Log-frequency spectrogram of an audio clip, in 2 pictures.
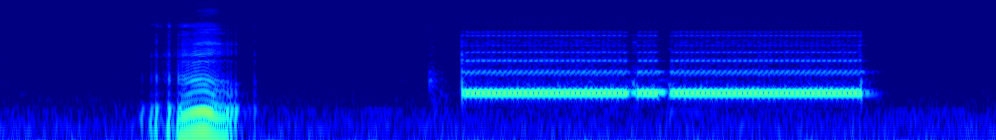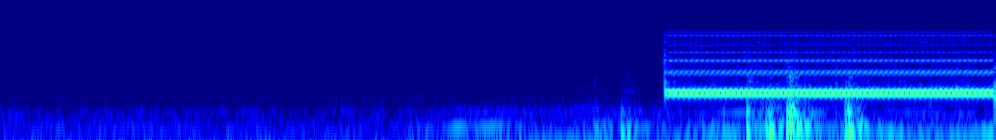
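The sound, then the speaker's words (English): An outgoing phone call rings on the line: two long, steady ringback tones about six seconds apart, with a brief chirp near the start and faint background noise between rings. “It seems to be a lot of rings.”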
